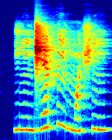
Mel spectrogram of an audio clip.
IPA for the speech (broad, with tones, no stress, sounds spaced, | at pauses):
j ĩ˨ d͡ʒ ɛ˨˦ f ĩ˦˨ m ɔ̃˨ ʃ ĩ˧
